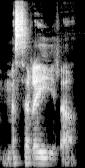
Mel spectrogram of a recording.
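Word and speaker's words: Mercearia: Äh, ist auch gut, aber ich würde immer zum Lunch zur Messeria, so spricht man es aus, äh, gehen.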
